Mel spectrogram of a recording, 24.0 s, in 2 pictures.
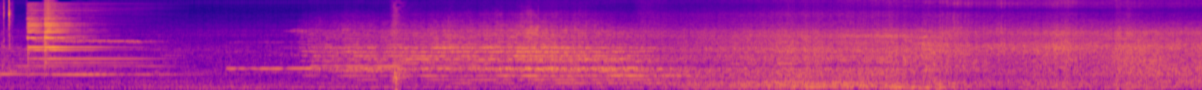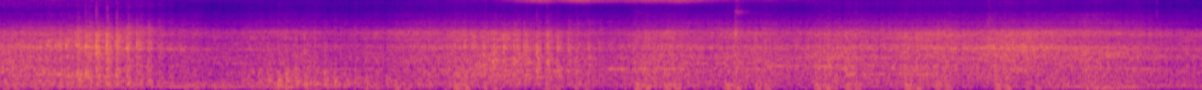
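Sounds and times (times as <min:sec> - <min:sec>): train wheels on rails: 0:07.0 - 0:24.0.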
